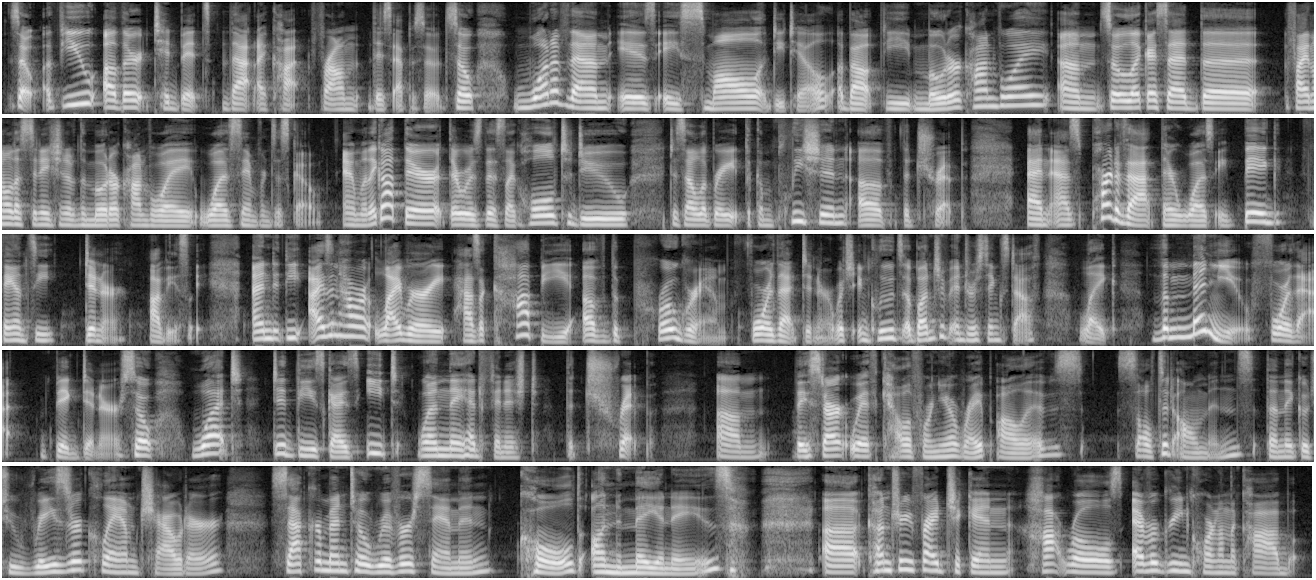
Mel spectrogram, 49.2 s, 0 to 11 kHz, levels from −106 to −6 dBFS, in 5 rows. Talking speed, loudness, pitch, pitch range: 170 wpm, -22 LUFS, 185 Hz, 165-220 Hz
